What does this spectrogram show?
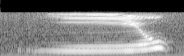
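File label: "jiu2", Cantonese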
